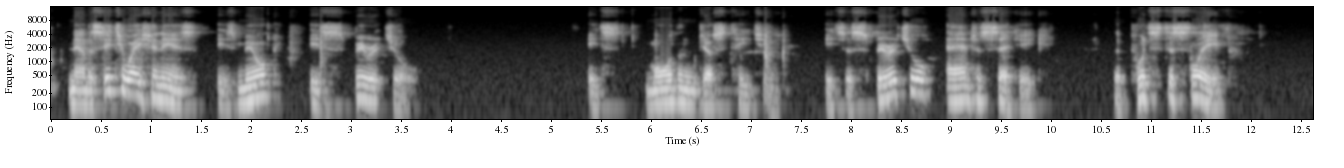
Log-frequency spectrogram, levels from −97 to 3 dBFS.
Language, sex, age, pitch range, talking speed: English, male, 50-69, 100-140 Hz, 100 wpm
